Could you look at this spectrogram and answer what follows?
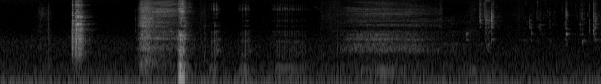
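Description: Small drinking and breathing sounds: two short mouth sounds about one and two seconds in, the second a low gulp and the loudest, then a breathy exhale about three and a half seconds in, with a few faint clicks.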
